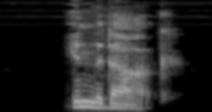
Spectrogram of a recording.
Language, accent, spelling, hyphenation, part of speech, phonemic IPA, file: English, Australia, in the dark, in the dark, prepositional phrase, /ɪn ðə dɐːk/, En-au-in the dark.ogg
- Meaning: 1. Without information 2. Without looking at one's hole cards, thus not knowing what they are 3. Used other than figuratively or idiomatically: see in, the, dark; without light, somewhere that is dark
